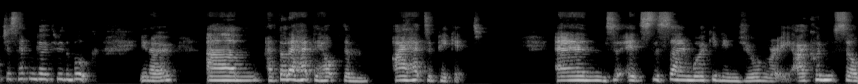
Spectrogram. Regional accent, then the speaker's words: Australia

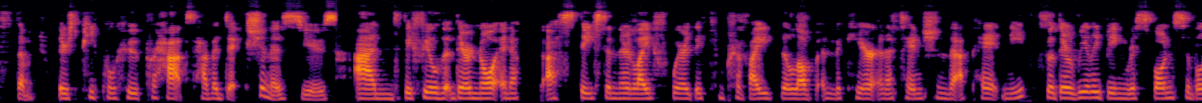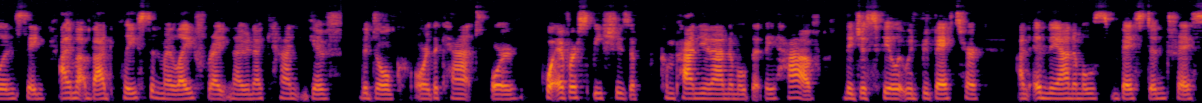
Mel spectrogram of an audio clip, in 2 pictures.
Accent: Scotland, United Kingdom; accent: Scottish; also born or lived in Glasgow, Scotland; A lot of people may have recognized the accent as being Scottish.

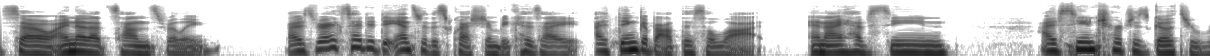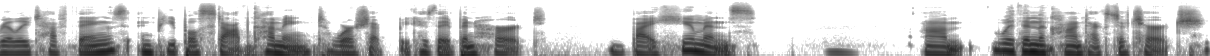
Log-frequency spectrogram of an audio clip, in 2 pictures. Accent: East Coast, United States; also born or lived in Los Angeles, California / Sacramento, California; now in Augusta, United States; I'm from the East Coast

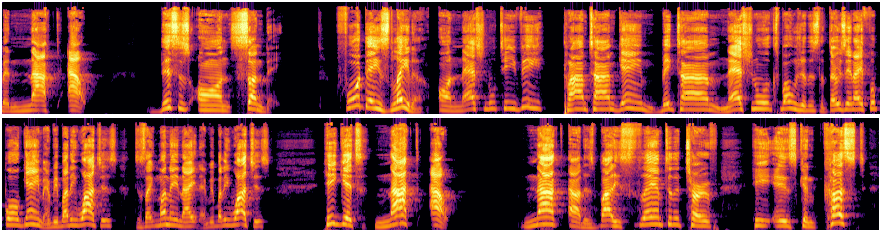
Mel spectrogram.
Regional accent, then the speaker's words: New York, United States; as a New Yorker

